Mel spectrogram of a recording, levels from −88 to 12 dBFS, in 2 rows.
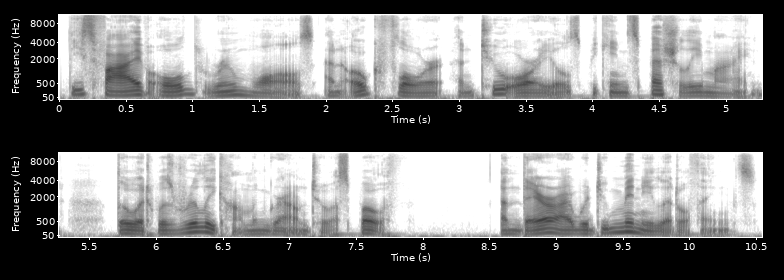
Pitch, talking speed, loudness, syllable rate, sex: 90 Hz, 175 wpm, -25 LUFS, 4.6 syllables/s, male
